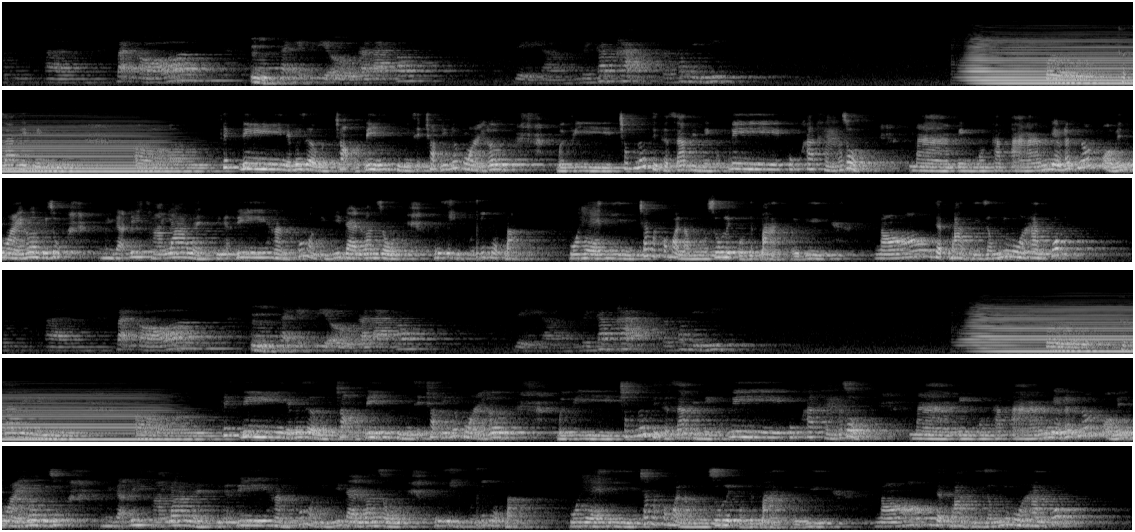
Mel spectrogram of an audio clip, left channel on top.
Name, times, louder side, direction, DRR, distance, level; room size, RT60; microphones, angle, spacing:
voice 1, 0.4-0.8 1.1-2.1 2.5-4.1 5.1-7.2, right 1 dB, 5° right, -5 dB, 1.3 m, -33 dB
sound 1, 9.5-13.2, left 2 dB, 35° left, 1.1 m, -22 dB
voice 2, 10.4-19.9 20.4-27.8 28.3-30.8 31.3-33.3, left 2 dB, 75° left, 4 dB, 0.6 m, -22 dB
9.7 x 3.2 x 3.4 m, 1.3 s
head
